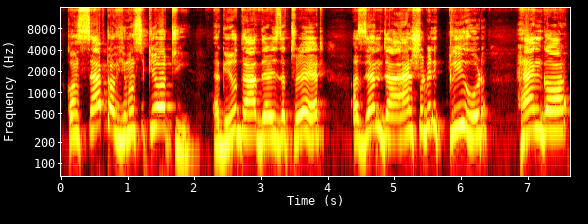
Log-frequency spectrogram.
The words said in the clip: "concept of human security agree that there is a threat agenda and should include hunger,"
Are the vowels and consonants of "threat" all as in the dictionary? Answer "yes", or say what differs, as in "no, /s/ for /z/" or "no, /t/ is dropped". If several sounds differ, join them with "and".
no, /t/ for /θ/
